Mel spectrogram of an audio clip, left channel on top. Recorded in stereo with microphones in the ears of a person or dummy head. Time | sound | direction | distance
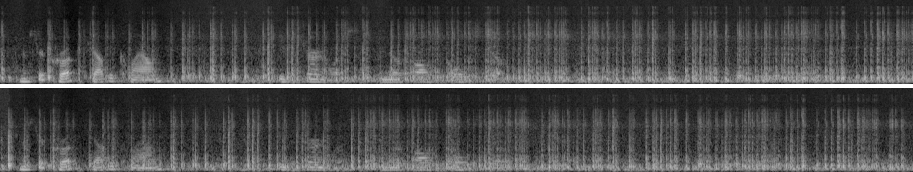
0.2 | a man speaking | 5° right (ahead or behind) | 0.7 m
